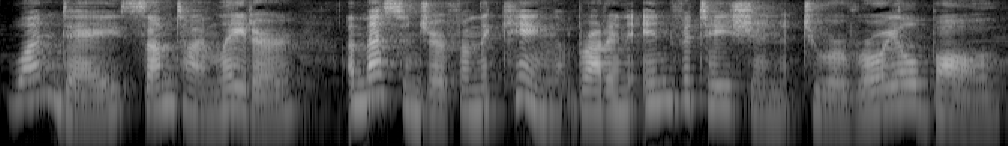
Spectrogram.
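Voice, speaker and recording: A woman reading a children's story aloud as a storyteller, in a measured, expressive way meant for young listeners. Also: mid-range voice. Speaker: storyteller, first-grade teacher. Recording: music behind the voice.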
